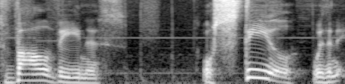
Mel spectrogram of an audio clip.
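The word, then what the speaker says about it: Val Venis: His last name rhymes with penis. That's right. It's Valenus or Steel with an E on the end as he was known in CMLL.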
